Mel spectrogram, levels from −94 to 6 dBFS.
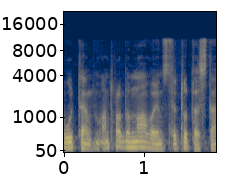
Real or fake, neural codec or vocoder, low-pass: fake; codec, 24 kHz, 3 kbps, HILCodec; 10.8 kHz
